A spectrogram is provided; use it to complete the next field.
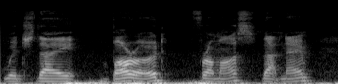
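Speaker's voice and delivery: sarcastic.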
